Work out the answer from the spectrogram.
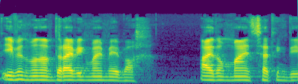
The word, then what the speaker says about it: Maybach: In German is Maybach, but it's a Maybach is fine.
